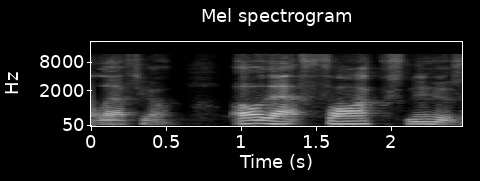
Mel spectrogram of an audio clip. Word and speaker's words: faux: The x is silent. Yes, because it is a French word originally. In English, this is usually pronounced fo fo as in faux pa.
